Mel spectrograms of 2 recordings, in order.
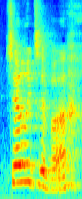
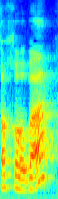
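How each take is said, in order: First: It starts with a J sound. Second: It starts with an H-like sound.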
